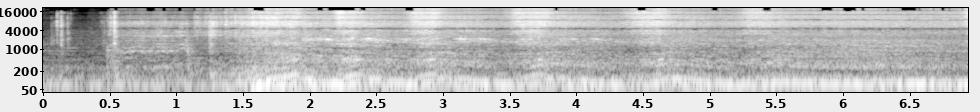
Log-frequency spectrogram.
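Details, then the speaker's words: 1975 Ford E100 van restarted after about 20 years, carburetor primed, gravity-fed fuel to the fuel pump; brief cranking, then catches and settles into a steady, even low idle; pump working, runs cleanly. "okay that was that was really nice to hear that run"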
